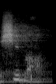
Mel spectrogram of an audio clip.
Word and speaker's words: 시바: 올 때는 발음을 세게 할지 몰라요 누구라고요 잘해 발음을 시바 발음이 시바야 이름도 안 좋아 근데이 사람이 서울과의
